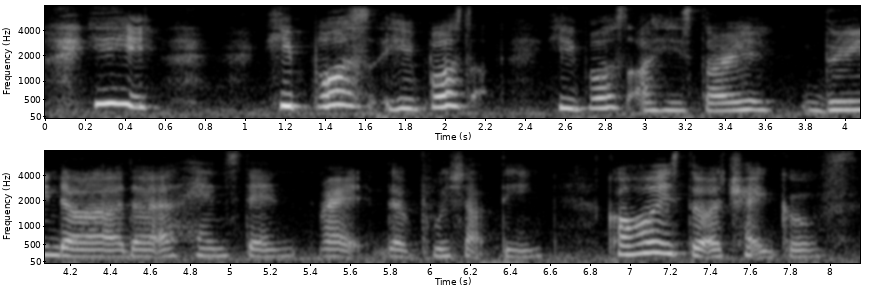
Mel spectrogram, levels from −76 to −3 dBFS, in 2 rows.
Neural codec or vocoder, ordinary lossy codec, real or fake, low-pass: none; none; real; none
